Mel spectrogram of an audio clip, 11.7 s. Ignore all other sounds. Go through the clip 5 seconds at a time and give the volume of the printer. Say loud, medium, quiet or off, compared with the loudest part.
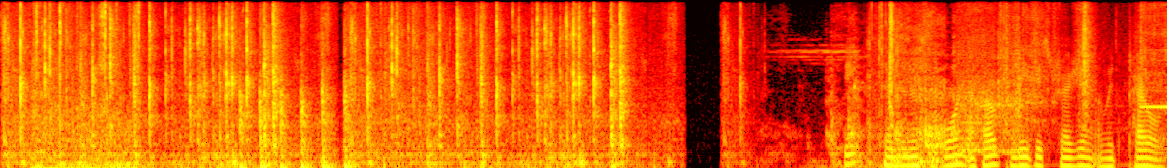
off, loud, loud.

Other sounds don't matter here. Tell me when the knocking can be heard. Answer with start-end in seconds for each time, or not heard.
2.2-3.6.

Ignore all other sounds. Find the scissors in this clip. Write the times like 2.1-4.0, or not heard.
0.3-1.5, 8.7-9.4.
